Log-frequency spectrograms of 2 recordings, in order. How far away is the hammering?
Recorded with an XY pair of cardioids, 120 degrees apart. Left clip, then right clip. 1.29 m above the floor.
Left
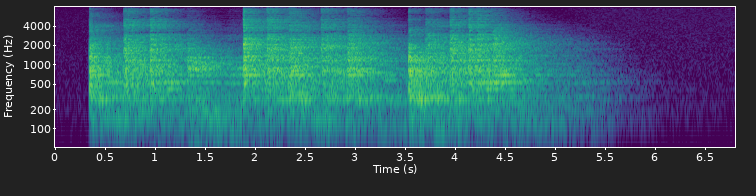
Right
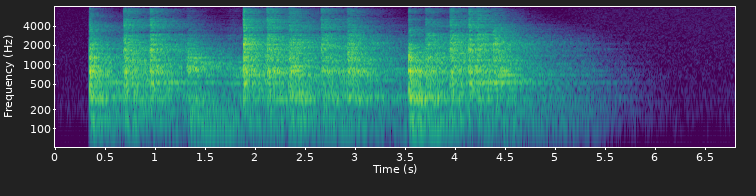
About 2 m.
